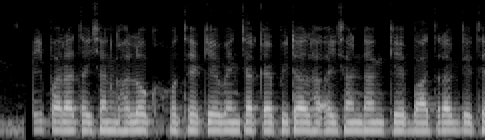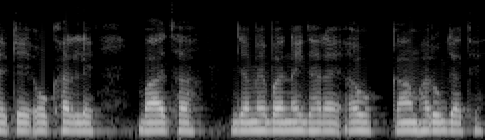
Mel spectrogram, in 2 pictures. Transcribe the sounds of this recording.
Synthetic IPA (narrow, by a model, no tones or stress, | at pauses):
əipəɾət̪əɪsənɡʱəlokhot̪ʰekewẽnt͡ʃəɾkɛpiʈəlɦəɪsənɖʱə̃ŋɡkebaːt̪ɾək̚ʰd̪et̪ʰekeʔokʰəɾle | baːd̪ɦə | d͡ʒəmebənəid̪ʱəɾaeʔəukaːmɦə̃ɾuːk̚d͡ʒaːt̪ʰe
